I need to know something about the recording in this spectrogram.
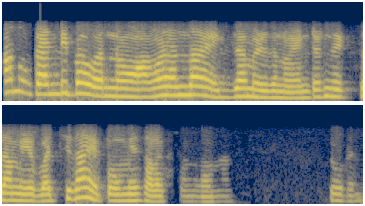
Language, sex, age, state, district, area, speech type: Tamil, female, 30-45, Tamil Nadu, Cuddalore, rural, conversation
